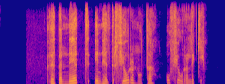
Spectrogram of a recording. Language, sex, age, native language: Icelandic, female, 40-49, Icelandic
